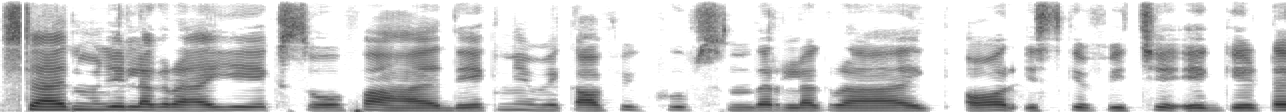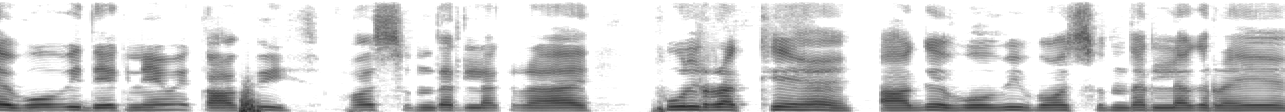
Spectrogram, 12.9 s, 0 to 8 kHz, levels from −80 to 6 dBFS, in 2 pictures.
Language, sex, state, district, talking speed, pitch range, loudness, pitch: Hindi, female, Bihar, East Champaran, 205 wpm, 170-190 Hz, -19 LUFS, 180 Hz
